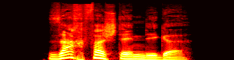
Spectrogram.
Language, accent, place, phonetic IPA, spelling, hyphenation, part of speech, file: German, Germany, Berlin, [ˈzaxfɛɐ̯ˌʃtɛndɪɡə], Sachverständige, Sach‧ver‧stän‧di‧ge, noun, De-Sachverständige.ogg
- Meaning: 1. female equivalent of Sachverständiger: female expert 2. inflection of Sachverständiger: strong nominative/accusative plural 3. inflection of Sachverständiger: weak nominative singular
